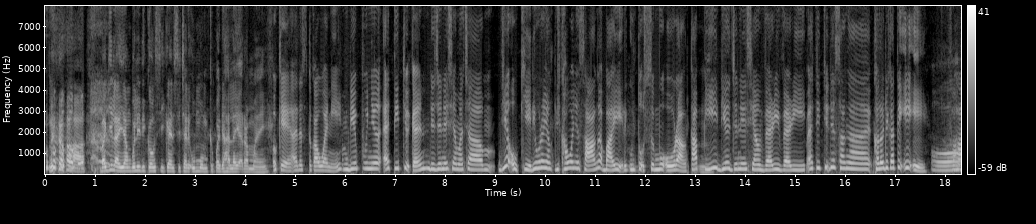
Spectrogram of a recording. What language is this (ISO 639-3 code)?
msa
